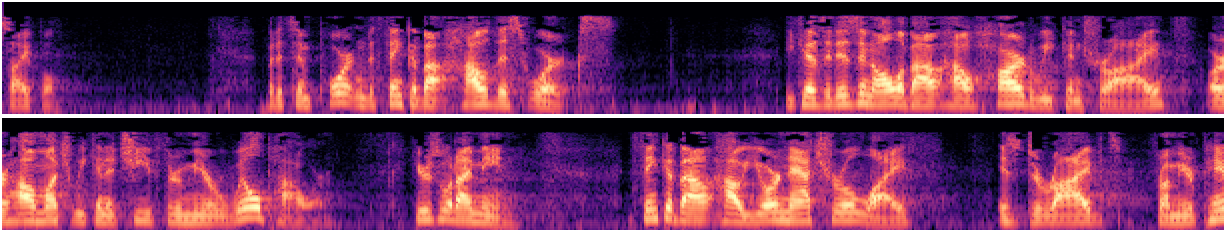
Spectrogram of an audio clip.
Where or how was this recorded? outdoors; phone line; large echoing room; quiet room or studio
large echoing room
